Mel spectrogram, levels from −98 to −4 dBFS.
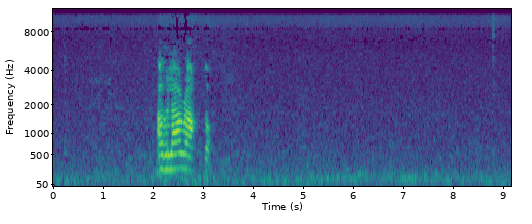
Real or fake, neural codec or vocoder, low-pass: real; none; 10.8 kHz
